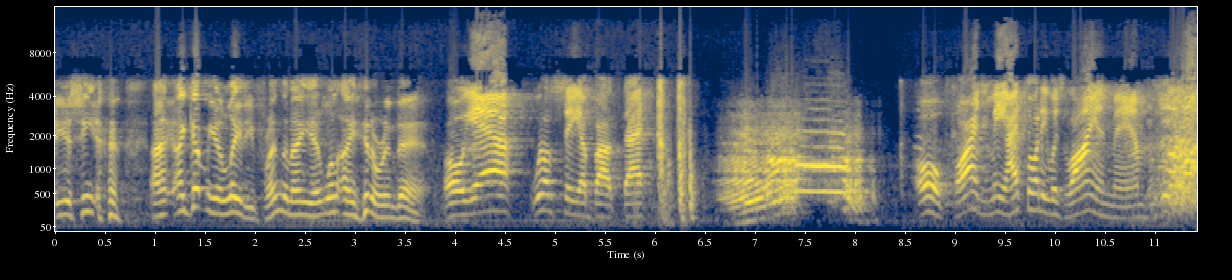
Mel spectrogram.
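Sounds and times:
speech: 0.0 - 6.1, 8.7 - 11.4
cow mooing: 6.6 - 8.2
laughter: 10.9 - 11.4.

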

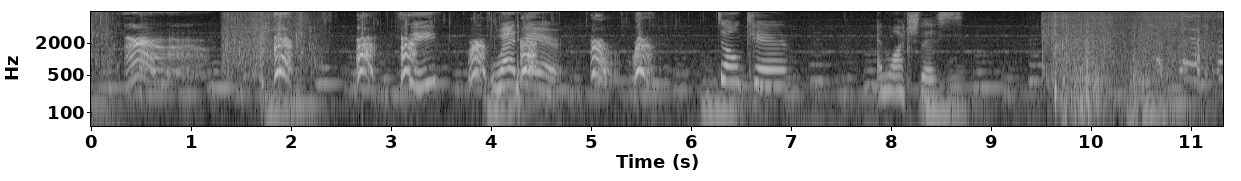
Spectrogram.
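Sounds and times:
sloshing and churning water: 0.0 - 6.1, 9.4 - 11.3
splash of someone jumping into water beside a raft: 1.3 - 2.4, 9.5 - 11.3
speech: 3.3 - 5.7, 6.3 - 7.1, 7.9 - 8.8.

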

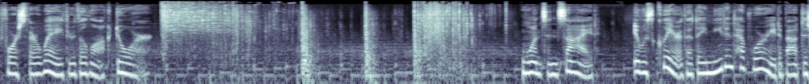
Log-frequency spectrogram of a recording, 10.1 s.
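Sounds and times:
speech: 0.1 - 2.1, 6.5 - 10.1
brick smashing through a glass window: 2.0 - 4.1, 5.2 - 6.0.

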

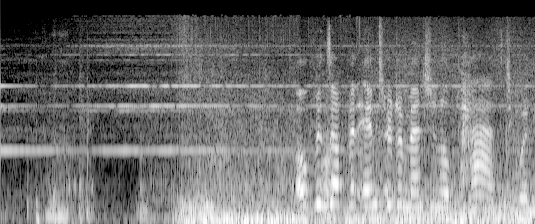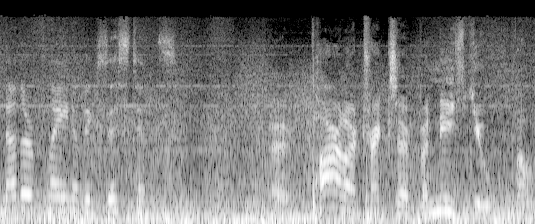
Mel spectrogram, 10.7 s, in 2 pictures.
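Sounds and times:
magical bell ringing: 0.0 - 7.8
speech: 0.4 - 1.9, 3.0 - 7.1, 7.8 - 10.6.

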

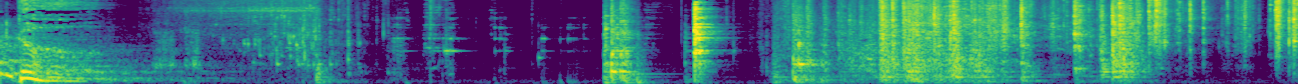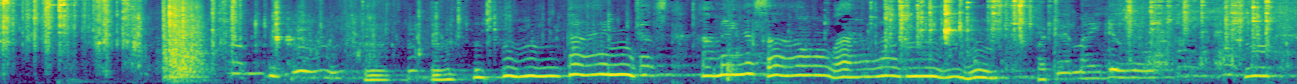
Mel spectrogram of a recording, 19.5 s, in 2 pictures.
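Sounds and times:
speech: 0.1 - 0.6
running water in a sink: 1.2 - 3.8, 10.8 - 19.4
plates and cutlery clinking in a sink: 2.9 - 13.7, 16.2 - 19.4.

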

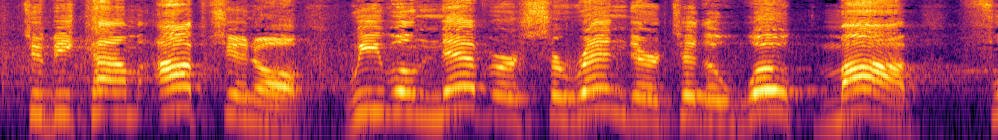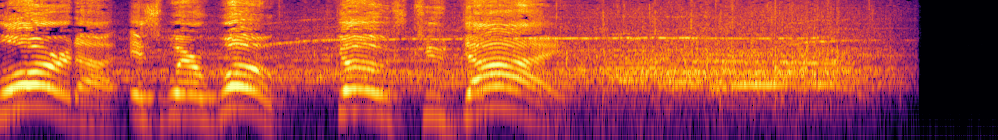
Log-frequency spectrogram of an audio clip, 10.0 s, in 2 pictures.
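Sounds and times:
crowd applauding and cheering at a campaign rally: 0.0 - 2.6, 4.9 - 9.6
speech: 0.1 - 8.0.

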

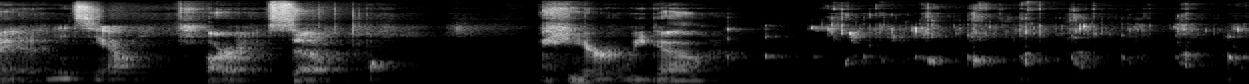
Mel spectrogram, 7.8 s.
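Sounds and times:
speech: 0.0 - 2.4, 3.4 - 4.6
wine glugging and splashing into a glass: 5.1 - 7.8.

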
